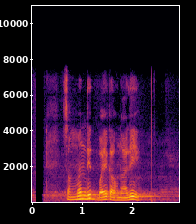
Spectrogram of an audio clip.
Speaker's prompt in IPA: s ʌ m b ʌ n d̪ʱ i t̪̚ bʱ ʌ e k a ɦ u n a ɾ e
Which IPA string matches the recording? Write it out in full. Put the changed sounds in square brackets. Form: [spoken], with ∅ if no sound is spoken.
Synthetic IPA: s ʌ m b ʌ n d̪ʱ i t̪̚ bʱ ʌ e k a ɦ u n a [l] e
